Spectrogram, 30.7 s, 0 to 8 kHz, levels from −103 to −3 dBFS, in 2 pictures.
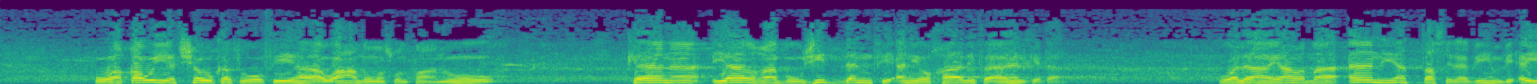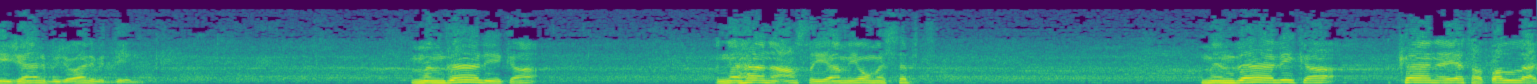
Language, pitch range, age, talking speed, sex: Arabic, 155-185 Hz, 50-69, 65 wpm, male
